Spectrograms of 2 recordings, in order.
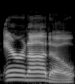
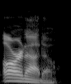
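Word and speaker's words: Arenado: It's like eight years we're saying Areronado and it's like no it's Aronado.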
